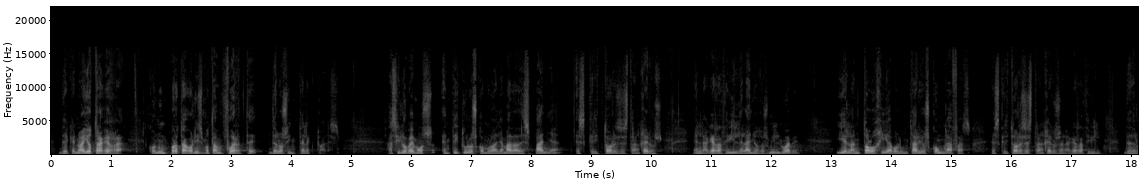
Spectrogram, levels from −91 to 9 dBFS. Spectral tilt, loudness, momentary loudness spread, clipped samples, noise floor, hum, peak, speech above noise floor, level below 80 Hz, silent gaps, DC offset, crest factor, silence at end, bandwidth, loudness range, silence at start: -4.5 dB/octave; -42 LUFS; 19 LU; under 0.1%; -72 dBFS; none; -18 dBFS; 30 dB; -74 dBFS; none; under 0.1%; 24 dB; 0 s; 16 kHz; 6 LU; 0.15 s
